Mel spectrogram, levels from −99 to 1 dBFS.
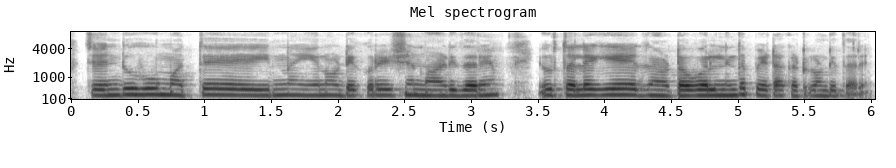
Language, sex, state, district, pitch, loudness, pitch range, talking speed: Kannada, female, Karnataka, Shimoga, 205 Hz, -24 LUFS, 200-215 Hz, 120 wpm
